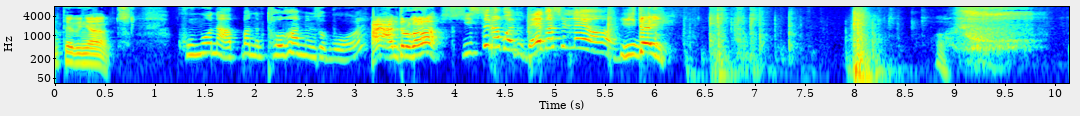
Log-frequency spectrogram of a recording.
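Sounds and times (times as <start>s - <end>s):
speech: 0.0s - 0.7s, 1.3s - 6.3s, 8.8s - 9.5s
door closing thump: 6.3s - 7.3s, 7.9s - 8.6s
door knocks and rattles: 6.3s - 8.7s.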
